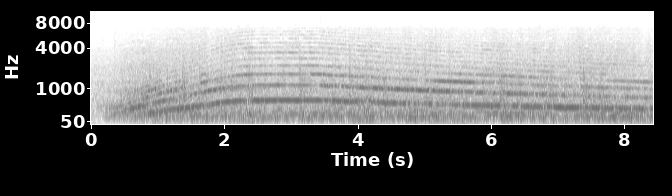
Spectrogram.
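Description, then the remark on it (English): An air raid siren winds up to a loud, steady wail, then slowly sags in pitch as it sounds on alone. It stays powerful throughout, with no voices over it. “Michael Veitch, that sound of the air raid siren was a terror for a whole generation.”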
